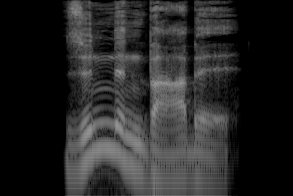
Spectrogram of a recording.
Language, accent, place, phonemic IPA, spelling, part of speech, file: German, Germany, Berlin, /ˈzʏndənˌbaːbəl/, Sündenbabel, noun, De-Sündenbabel.ogg
- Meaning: a place rife with hedonism or sin, particularly of sexual nature; sink of iniquity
